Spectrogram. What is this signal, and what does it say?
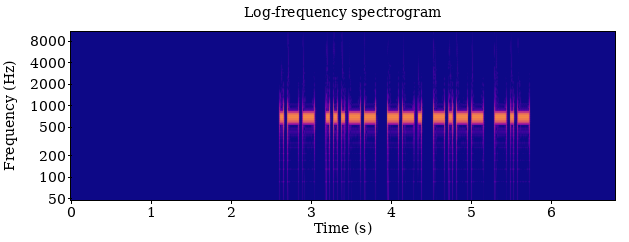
Morse code, heard as a keyed tone, about 25 wpm, 700 Hz. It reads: W3GYK
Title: USA Call Signs - 5 Characters - Repeated 3x - 25wpm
